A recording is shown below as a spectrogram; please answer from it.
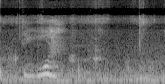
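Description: Plastic spatula scraping and stirring damp rice flour in an enamel bowl, faint and scratchy. About half a second in comes a short voice-like whine that rises and falls.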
